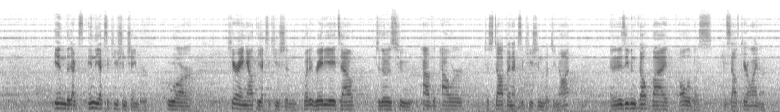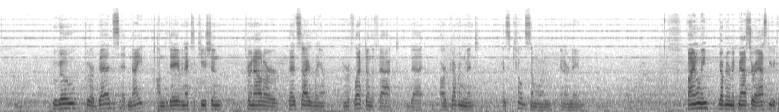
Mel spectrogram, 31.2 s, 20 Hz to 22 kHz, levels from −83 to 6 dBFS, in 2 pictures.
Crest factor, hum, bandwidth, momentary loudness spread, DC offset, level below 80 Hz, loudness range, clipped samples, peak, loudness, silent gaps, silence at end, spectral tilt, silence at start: 22 dB; none; 14 kHz; 17 LU; under 0.1%; -44 dBFS; 7 LU; under 0.1%; -4 dBFS; -25 LUFS; none; 0 s; -5.5 dB/octave; 0 s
